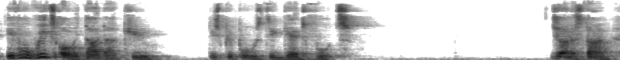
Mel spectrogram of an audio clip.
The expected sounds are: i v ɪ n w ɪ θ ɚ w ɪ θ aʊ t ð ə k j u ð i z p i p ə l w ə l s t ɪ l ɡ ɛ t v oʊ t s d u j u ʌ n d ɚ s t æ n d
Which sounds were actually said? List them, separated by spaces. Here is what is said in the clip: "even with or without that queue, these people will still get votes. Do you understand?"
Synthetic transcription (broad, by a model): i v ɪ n w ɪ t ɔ w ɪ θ aʊ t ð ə k j u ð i s p i p ə l w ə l s t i l ɡ ɛ t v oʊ t d u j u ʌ n d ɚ s t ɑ n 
